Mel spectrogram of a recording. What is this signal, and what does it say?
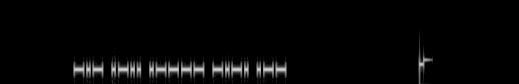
Morse code, heard as a keyed tone, about 38 wpm, 700 Hz. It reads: KL1CW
